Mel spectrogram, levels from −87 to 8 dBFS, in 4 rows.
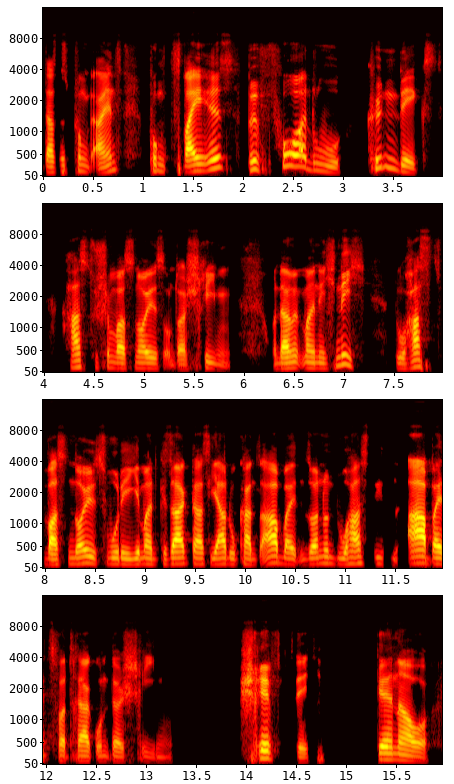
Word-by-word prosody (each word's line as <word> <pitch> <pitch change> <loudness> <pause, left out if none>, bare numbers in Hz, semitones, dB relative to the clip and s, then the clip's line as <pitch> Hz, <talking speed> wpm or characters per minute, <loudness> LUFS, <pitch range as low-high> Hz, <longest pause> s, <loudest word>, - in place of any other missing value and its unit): Das 115 -1 +1
ist 135 - -14
Punkt 140 -3 -10
1. 155 +5 0 0.3
Punkt 140 -2 -7
2 125 +2 +6
ist, 195 +9 -1
bevor 245 +8 +1
du 140 -9 -10 0.3
kündigst, 195 - -6 0.2
hast - - -2
du - - -17
schon - - -11
was 115 -1 0
Neues 120 -2 -2
unterschrieben. 105 +2 -8 0.4
Und - - -16
damit 120 +2 +4
meine 120 -1 -2
ich 110 - -10
nicht, 190 -4 -3 0.3
du 115 +1 -8
hast 150 +2 0
was 115 +2 +4
Neues, 130 0 -1
wo 125 0 -5
dir 120 - -2
jemand 120 0 -2
gesagt 130 +2 +4
hast: 120 -1 +1
„Ja, 125 0 +3
du 120 - -10
kannst 115 -2 -1
arbeiten“, 120 -7 +2
sondern 130 +2 -2
du 120 +1 -5
hast 135 +1 +1
diesen 130 -1 -18
Arbeitsvertrag 125 -6 +5
unterschrieben. 95 -3 -10 0.7
Schriftlich, 150 - +1 0.7
genau. 120 -6 +3
125 Hz, 160 wpm, -25 LUFS, 115-140 Hz, 0.7 s, 2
